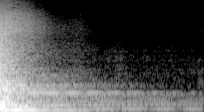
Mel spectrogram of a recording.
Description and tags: a percussion sample from a recording session using Will Vinton's studio drum set.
